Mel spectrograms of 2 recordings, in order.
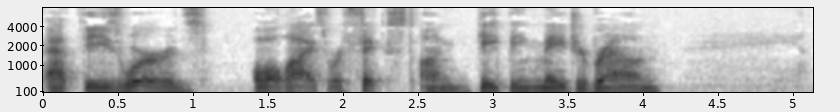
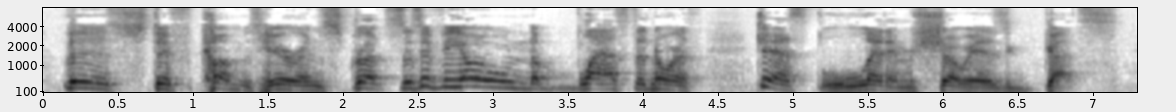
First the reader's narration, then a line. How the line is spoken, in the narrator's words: a roughneck bellowed forth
